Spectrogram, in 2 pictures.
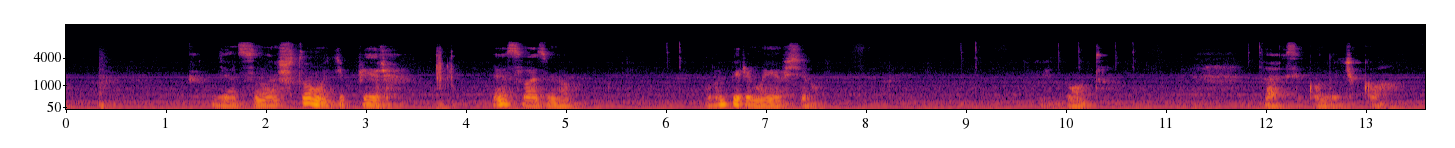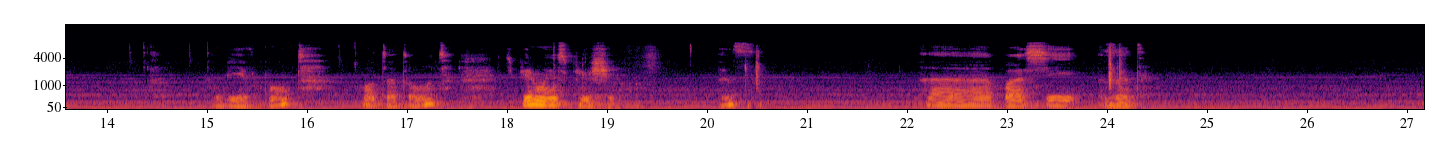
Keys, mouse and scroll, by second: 3.5 s, 5.8 click, 8.7-9.9 drag, 10.3 click, 11.6-16.3 drag, 20.2 s.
